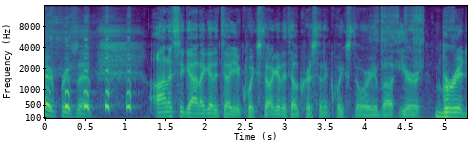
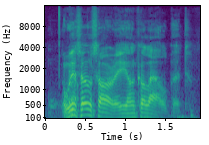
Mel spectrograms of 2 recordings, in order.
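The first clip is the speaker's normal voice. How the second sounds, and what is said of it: Put-on British accent. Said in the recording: “British accent. ... That's how she speaks, 100%.”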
